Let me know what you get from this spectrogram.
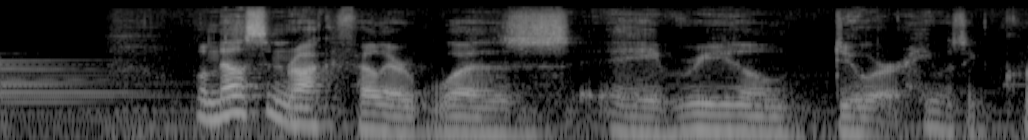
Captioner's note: voiceover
